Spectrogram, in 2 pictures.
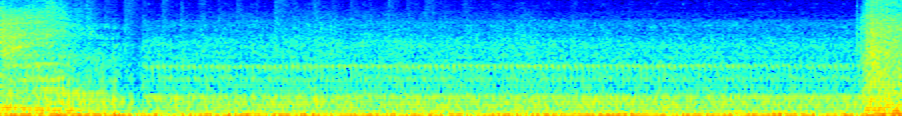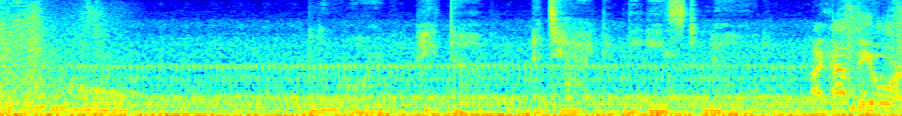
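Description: A hoverboard hums steadily.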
